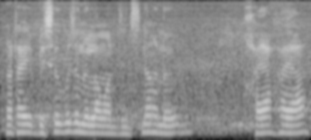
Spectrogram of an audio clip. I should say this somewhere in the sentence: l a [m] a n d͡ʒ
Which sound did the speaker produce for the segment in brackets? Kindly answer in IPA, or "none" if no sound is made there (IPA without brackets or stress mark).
m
